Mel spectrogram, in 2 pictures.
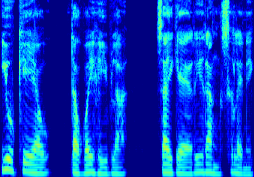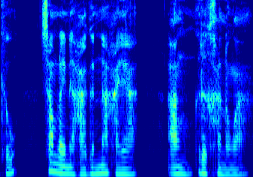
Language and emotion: Bodo, fearful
